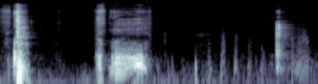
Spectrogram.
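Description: A dog named Terry sniffs right up against the microphone: a few loud, breathy bursts of air, one longer snuffling stretch, then quiet soft clicks and one more short sniff. No one speaks.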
